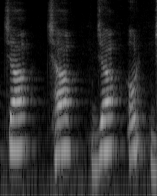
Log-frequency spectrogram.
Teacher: अगर संघर्षी के साथ स्पर्श लग जाए तो हमारा चा, छा, जा और झा होता है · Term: स्पर्श संघर्षी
